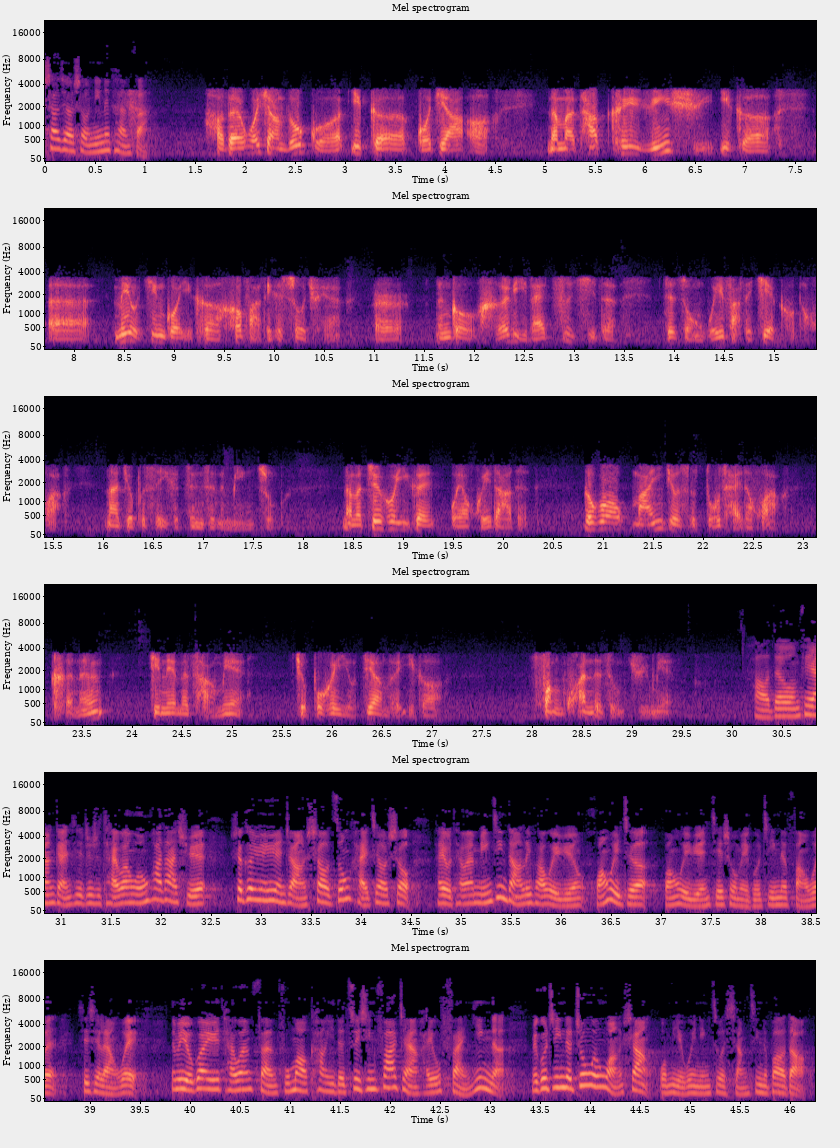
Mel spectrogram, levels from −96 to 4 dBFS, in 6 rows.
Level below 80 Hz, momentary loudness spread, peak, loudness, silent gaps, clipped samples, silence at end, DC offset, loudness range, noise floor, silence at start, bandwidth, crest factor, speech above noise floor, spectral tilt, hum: -70 dBFS; 12 LU; -2 dBFS; -23 LUFS; none; under 0.1%; 0.05 s; under 0.1%; 6 LU; -54 dBFS; 0 s; 11.5 kHz; 22 dB; 31 dB; -5 dB/octave; none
